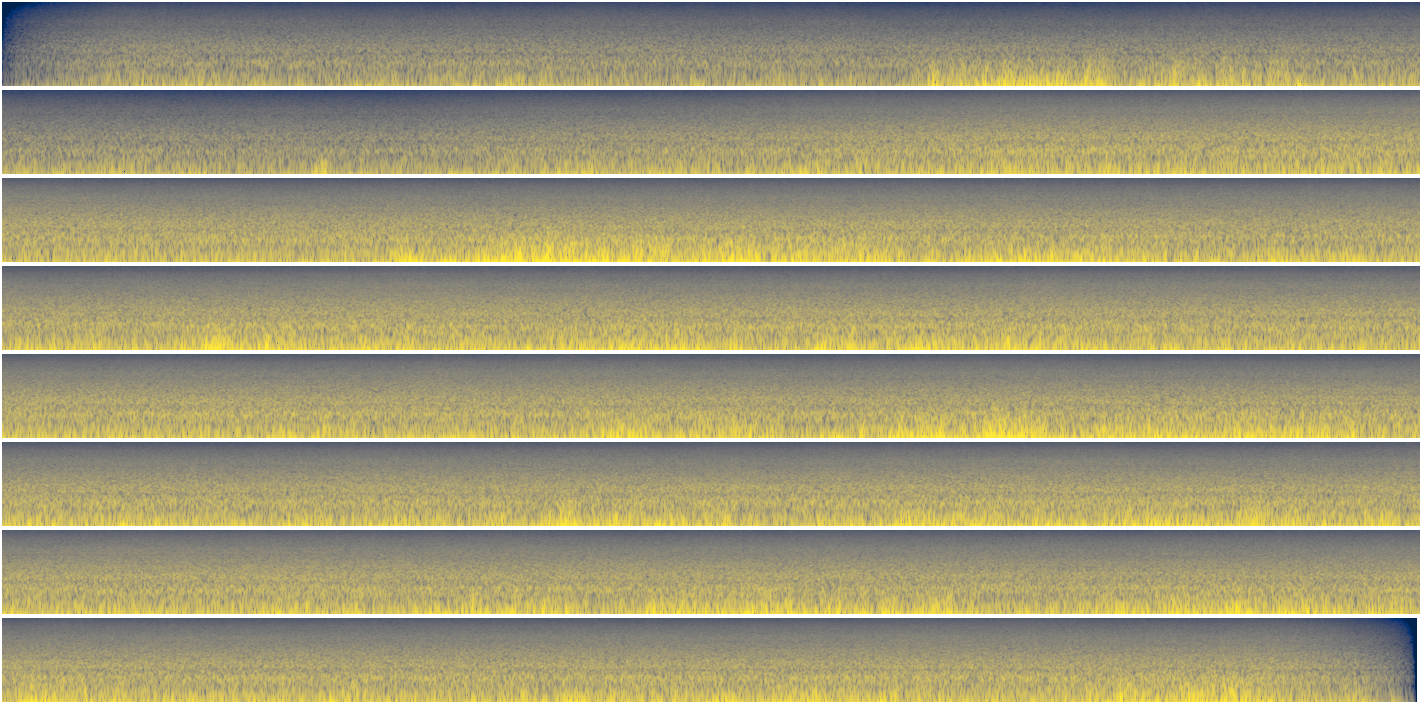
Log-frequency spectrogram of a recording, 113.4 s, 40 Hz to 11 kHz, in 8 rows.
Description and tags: Þingvellir waterfall mellow 2
sound of waterfall in Þingvellir, iceland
